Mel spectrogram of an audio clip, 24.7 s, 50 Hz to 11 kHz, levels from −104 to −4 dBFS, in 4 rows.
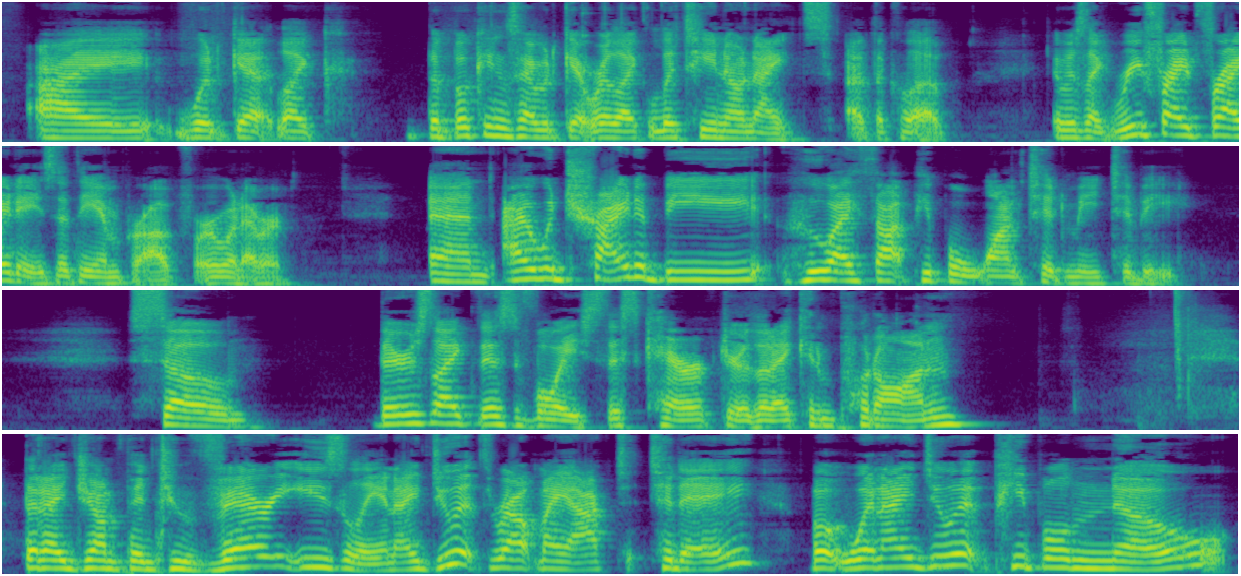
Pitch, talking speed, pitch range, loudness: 185 Hz, 175 wpm, 160-205 Hz, -16 LUFS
